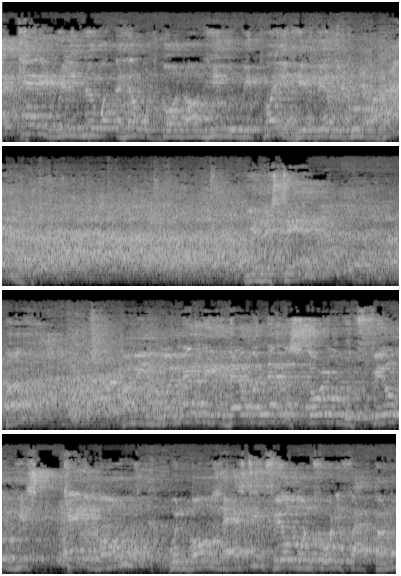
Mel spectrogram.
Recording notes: Headlined the first-ever Lone Star Luncheon hosted at the Texas Sports Hall of Fame. Listen to footage of the event. In front of a live audience.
